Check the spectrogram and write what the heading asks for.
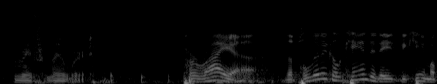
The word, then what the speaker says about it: pariah: m authoritarianism correct I'm ready for my word Pariah the political candidate became a pariah to his party and many members refused to be seen with him pariah definition please it's a person who is an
